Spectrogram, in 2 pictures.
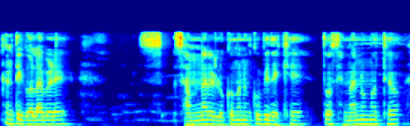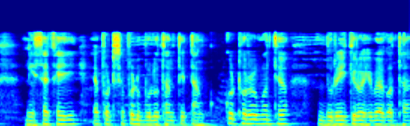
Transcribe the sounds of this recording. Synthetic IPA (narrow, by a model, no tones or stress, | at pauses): ant̪iɡɔlabeɭe | samnaɾelokɔmanɔŋkubid̪ekʰet̪ɔsemanɔmɔd̪ʱjɔnisakʰajepɔʈsepɔʈɔbulut̪ʰant̪it̪aŋkɔʈʰuɾɔmɔd̪ʱjɔ | d̪uɾejkiɾɔɦibakɔt̪ʰa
